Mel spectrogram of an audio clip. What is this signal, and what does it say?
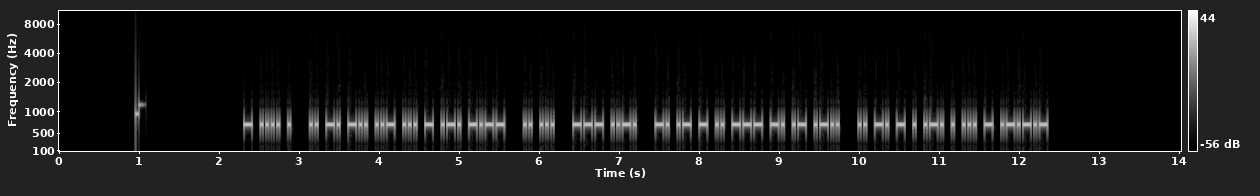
Morse code, heard as a keyed tone, about 34 wpm, 700 Hz. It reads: THE INDUSTRY IS OF NATIONAL INTEREST.
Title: Sentences from Top 1000 Words - Review Part 4 - 35wpm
